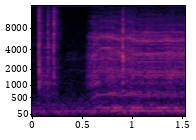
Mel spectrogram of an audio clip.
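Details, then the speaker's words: Olympus Infinity Stylus Zoom 140 35mm point-and-shoot with a scrap roll just loaded and switched on: two or three light clicks, then a steady high winder whir as it advances to frame 1 while lens and flash come up; normal film advance. "it advanced to film position 1. The flash came up and the lens came up."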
